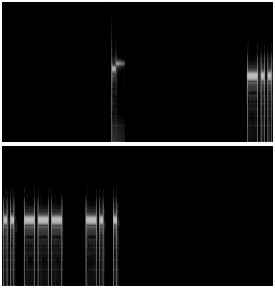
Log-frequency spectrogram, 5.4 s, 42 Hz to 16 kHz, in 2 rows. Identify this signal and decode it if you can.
Morse code, heard as a keyed tone, about 34 wpm, 700 Hz. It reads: 6O NE
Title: Winter Field Day Exchanges Encore 35wpm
